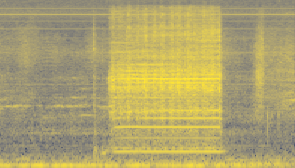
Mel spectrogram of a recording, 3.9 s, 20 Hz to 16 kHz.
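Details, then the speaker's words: Peugeot 308 factory stereo head unit stuck in a boot loop: a short startup jingle plays about a second and a half then cuts off as it keeps rebooting, before replacement with a double-DIN unit. "again in a minute stuck in like a boot loop and that's the screen"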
